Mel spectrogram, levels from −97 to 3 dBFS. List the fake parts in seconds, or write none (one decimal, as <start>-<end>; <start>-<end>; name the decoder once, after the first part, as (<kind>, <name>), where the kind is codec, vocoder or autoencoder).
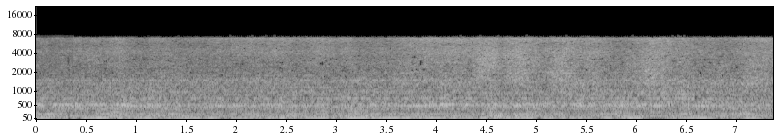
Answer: none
